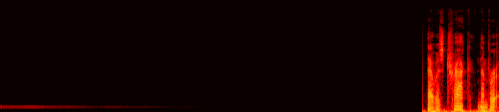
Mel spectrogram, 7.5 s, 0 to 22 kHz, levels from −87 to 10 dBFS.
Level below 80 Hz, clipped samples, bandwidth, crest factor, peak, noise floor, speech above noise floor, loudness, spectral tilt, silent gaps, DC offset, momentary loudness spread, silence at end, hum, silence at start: -44 dBFS; under 0.1%; 15.5 kHz; 24 dB; -10 dBFS; under -90 dBFS; over 64 dB; -28 LUFS; -6 dB/octave; none; under 0.1%; 3 LU; 0 s; none; 6.35 s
